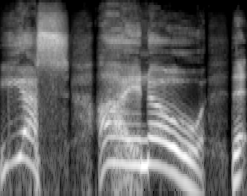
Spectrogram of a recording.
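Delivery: very high-pitched, slow announcer voice. Retelling a scene, voicing Champion Durago: Champion Durago announcing voice. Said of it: "always sound like he is announcing something".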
